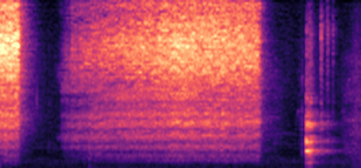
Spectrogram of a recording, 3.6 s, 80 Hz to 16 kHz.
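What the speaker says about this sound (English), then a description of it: "So now just hit these with some brake cleaner." Brake cleaner sprays onto front brake parts of a 2005 Ford F-250 Super Duty in two loud hissing bursts, a long steady one and then a short sharp one, with quiet gaps around them.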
